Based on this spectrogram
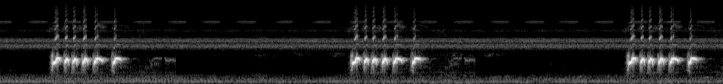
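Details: Wild zebra dove calling on a field, its voice clear and loud: three bursts of six rapid staccato coos, the last note slightly drawn out, repeating roughly every three seconds over a steady high hum.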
